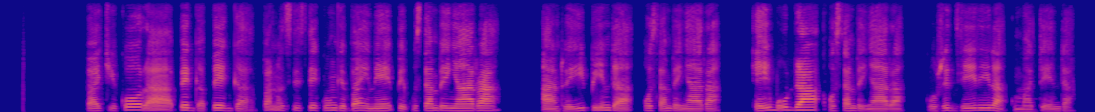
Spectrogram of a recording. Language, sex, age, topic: Ndau, female, 36-49, education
